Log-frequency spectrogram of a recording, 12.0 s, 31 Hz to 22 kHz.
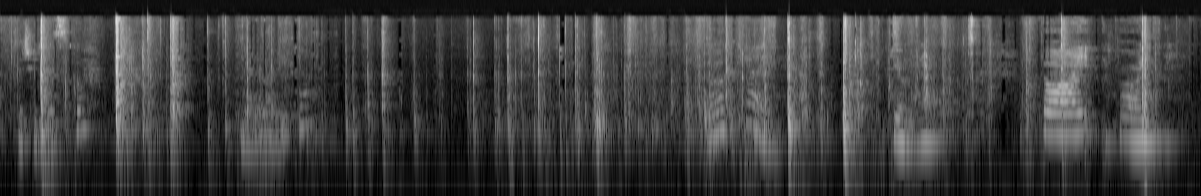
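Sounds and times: plastic lid knocking and scraping: 1.2 - 10.4.

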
